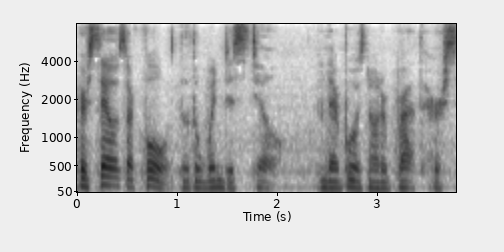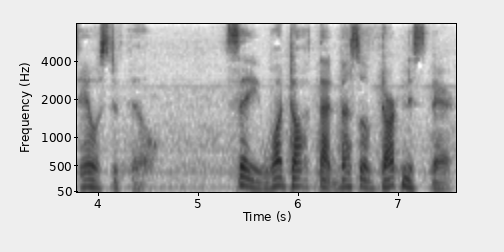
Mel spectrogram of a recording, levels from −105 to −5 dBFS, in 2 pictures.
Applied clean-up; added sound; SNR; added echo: none; none; none; none.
